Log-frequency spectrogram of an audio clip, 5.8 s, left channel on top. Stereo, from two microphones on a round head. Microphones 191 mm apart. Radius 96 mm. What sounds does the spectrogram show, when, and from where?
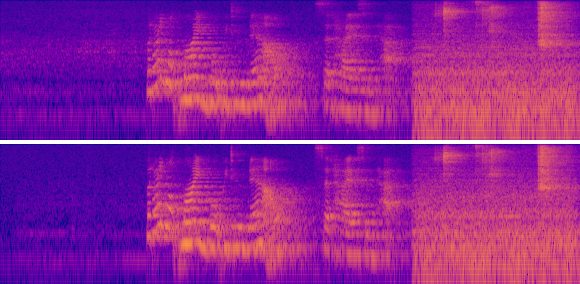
1.5 s a woman speaking: 15° right (ahead or behind), 0.7 m; by 4.0 s 60° right (ahead or behind), 1.5 m
4.1 s a crack: 15° right (ahead or behind), 2 m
